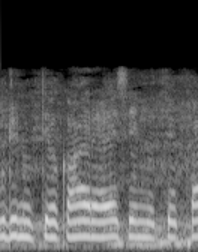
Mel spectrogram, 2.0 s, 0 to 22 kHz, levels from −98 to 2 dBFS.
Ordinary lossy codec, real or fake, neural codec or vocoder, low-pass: MP3, 48 kbps; fake; codec, 16 kHz, 16 kbps, FreqCodec, smaller model; 7.2 kHz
